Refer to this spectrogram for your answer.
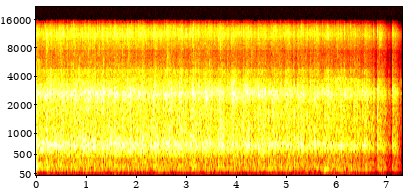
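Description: A large crowd applauds in a dense, steady wash of clapping that holds for about seven seconds before tapering off abruptly at the end. No one speaks over it.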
